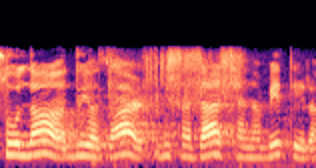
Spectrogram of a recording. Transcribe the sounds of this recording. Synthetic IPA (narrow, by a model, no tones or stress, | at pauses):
soːləd̪ujɦəzaːɾbiːsɦɐzaːɾt͡ʃʰɛːnəbet̪eːɾə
